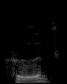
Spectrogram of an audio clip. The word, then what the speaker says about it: could: Be informed that we don't say could, because many people pronounce this R and it's a silent letter here. It's just could, may, might, must, shall, should, will, would.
